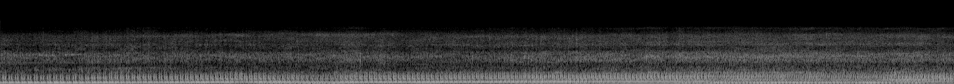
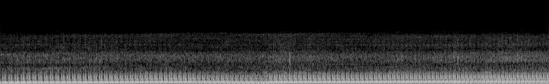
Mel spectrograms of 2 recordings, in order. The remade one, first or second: first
